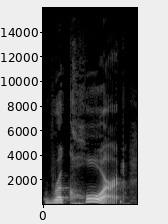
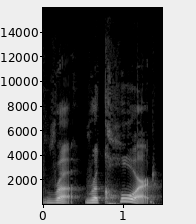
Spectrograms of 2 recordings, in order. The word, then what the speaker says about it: record: To record. So notice the syllable stress for record is on the first syllable as a noun, but as the verb, it's record, record.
